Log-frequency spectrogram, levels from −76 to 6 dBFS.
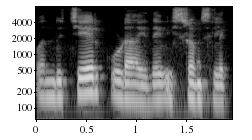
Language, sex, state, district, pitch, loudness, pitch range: Kannada, female, Karnataka, Bangalore, 155 Hz, -16 LUFS, 145-165 Hz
